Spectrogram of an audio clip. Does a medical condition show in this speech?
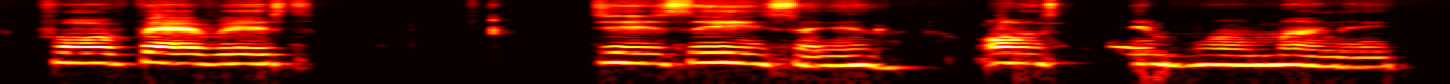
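Yes: motor neurone disease.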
